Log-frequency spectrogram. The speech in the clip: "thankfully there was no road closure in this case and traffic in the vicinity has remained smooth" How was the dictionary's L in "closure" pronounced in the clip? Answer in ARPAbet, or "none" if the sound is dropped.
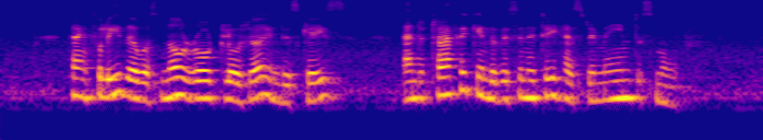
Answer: L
